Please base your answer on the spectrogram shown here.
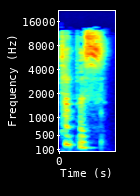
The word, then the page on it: tapas: British English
